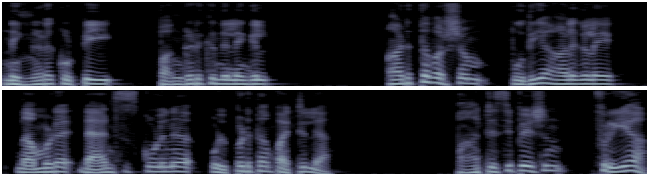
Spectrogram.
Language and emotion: Malayalam, fearful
